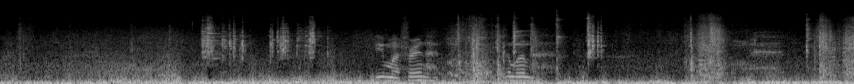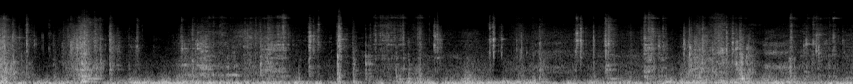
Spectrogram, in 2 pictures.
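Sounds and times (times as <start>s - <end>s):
steady low rumble: 0.0s - 17.0s
junk knocking and clattering: 4.5s - 6.0s, 8.0s - 17.0s.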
